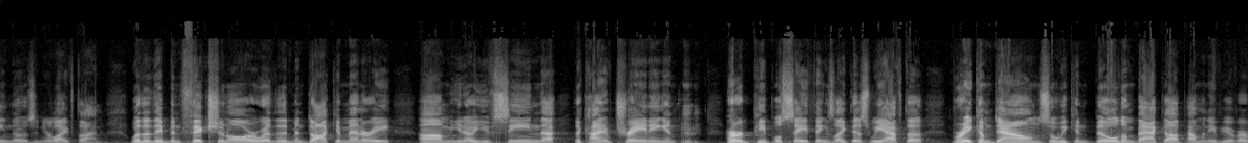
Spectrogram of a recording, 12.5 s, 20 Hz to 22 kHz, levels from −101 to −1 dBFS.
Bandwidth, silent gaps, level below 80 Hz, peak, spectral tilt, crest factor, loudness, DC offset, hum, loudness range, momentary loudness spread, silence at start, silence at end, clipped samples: 19 kHz; none; -62 dBFS; -10 dBFS; -2.5 dB/octave; 22 dB; -32 LUFS; under 0.1%; none; 3 LU; 12 LU; 0 s; 0 s; under 0.1%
